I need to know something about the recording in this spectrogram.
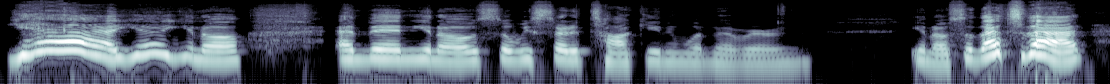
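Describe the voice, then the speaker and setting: A woman's voice: a little high, very animated, moderate pace, no room sound. A woman from the United States co-hosting a podcast, telling a story animatedly with laughs and swearing. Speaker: podcast co-host. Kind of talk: casual anecdote telling.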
